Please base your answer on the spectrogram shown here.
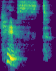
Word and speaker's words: kissed: of these verbs and pronounce the Ed as a t sound number one jump becomes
